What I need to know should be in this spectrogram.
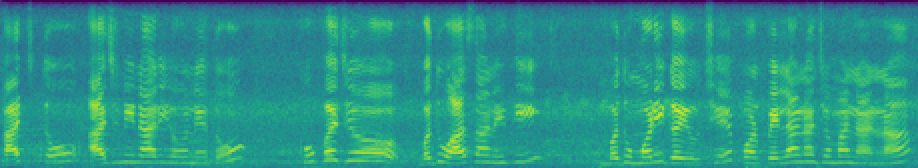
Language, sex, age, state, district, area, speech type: Gujarati, female, 45-60, Gujarat, Junagadh, rural, spontaneous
